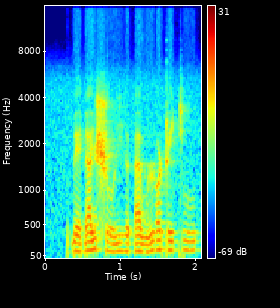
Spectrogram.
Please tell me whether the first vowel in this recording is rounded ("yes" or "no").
no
